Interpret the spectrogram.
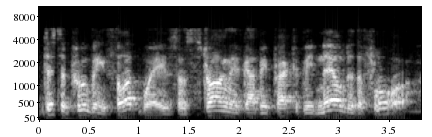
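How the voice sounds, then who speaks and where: An actor playing a suave, wry American crime-fighter with secret powers in a 1950s film drama. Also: male voice, fairly low pitch, lively intonation, a little fast, close to an everyday voice. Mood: wry, defiant. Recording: tinny, noisy old film soundtrack.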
